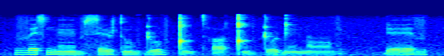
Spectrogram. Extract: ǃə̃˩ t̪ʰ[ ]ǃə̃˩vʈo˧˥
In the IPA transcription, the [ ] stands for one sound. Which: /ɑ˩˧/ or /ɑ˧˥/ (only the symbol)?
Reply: ɑ˩˧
